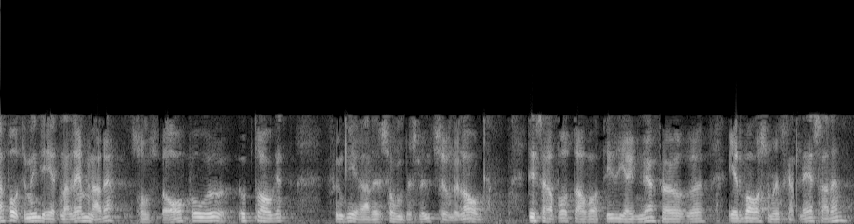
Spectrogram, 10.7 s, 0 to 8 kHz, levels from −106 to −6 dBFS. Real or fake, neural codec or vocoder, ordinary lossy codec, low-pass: fake; codec, 16 kHz, 4 kbps, X-Codec, HuBERT features, trained on general audio; AAC, 16 kbps; 7.2 kHz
